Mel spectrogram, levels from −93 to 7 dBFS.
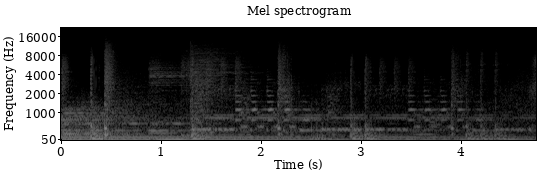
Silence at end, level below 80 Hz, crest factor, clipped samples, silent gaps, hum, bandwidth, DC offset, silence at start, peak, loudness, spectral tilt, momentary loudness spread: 0 s; -58 dBFS; 18 dB; under 0.1%; none; none; 15 kHz; under 0.1%; 0 s; -34 dBFS; -55 LUFS; -5 dB/octave; 10 LU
